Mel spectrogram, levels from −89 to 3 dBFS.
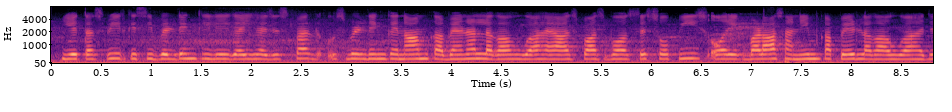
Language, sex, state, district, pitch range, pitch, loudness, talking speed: Hindi, female, Bihar, Gaya, 235-245 Hz, 240 Hz, -22 LUFS, 210 wpm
